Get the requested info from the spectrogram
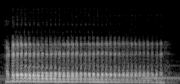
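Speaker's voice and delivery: long loud rolled r trill; tongue trill. Shown as a demonstration. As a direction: hold a slow tongue trill. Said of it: "함께 혀 끝을 떨어볼까요?".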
